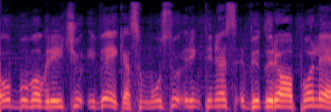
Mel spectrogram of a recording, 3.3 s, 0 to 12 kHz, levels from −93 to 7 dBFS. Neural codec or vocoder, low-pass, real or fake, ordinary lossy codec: none; 10.8 kHz; real; MP3, 48 kbps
